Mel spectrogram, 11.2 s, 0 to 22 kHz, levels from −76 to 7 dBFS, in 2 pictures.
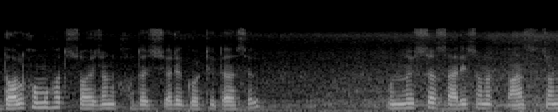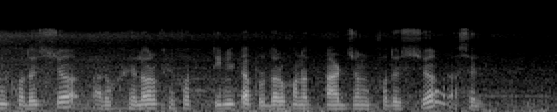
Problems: constant background noise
